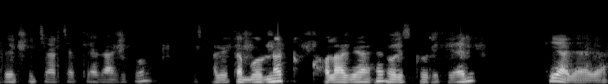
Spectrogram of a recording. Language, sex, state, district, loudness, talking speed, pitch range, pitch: Hindi, male, Bihar, Gaya, -21 LUFS, 150 wpm, 110-125 Hz, 115 Hz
